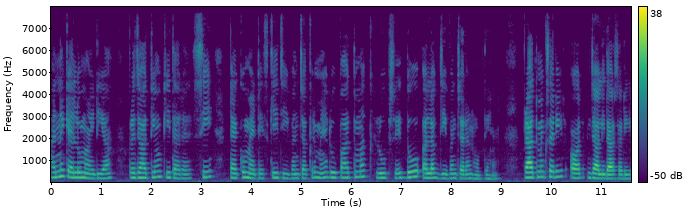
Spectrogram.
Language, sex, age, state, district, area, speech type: Hindi, female, 18-30, Madhya Pradesh, Bhopal, urban, read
